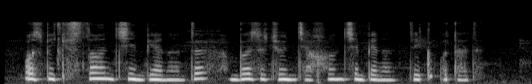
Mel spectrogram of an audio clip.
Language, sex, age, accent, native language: Uzbek, female, 18-24, Toshkent shahri, Uzbek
